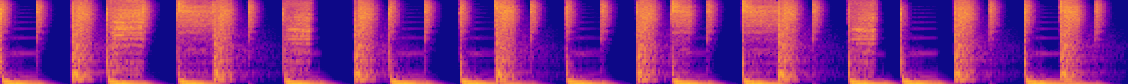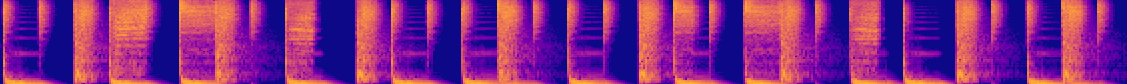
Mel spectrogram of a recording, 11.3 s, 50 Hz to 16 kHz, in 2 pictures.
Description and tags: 08 drumloop dnb
Drum And Bass drum loop extracted from an Ableton project that I chose to discontinue. No fancy effects, just a simple drum pattern with some elements.
drum-n-bass, dnb, drum, drum-loop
